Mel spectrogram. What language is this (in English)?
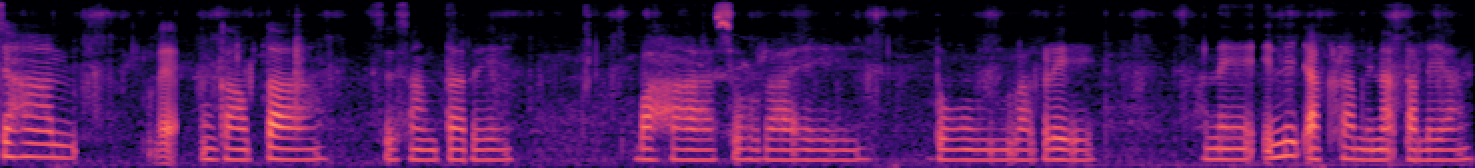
Santali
